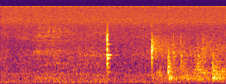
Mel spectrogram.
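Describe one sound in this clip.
A cue stick strikes a billiard ball with a sharp click.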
